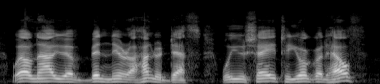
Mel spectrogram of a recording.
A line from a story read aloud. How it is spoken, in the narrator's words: the king, whose fury was greater than ever, but who cried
